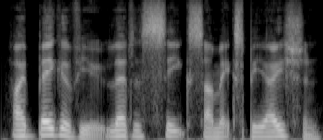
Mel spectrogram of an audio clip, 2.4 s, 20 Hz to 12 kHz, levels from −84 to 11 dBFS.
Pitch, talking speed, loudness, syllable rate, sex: 120 Hz, 225 wpm, -17 LUFS, 5.0 syllables/s, male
